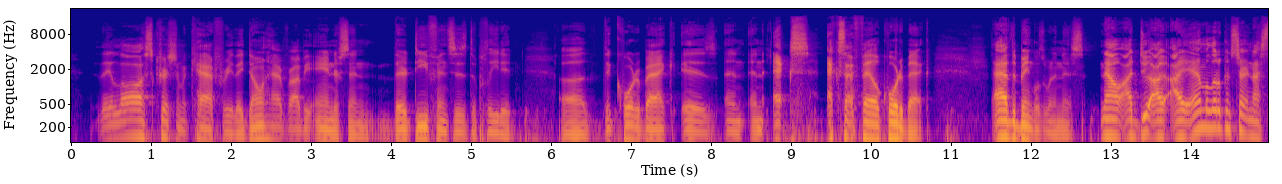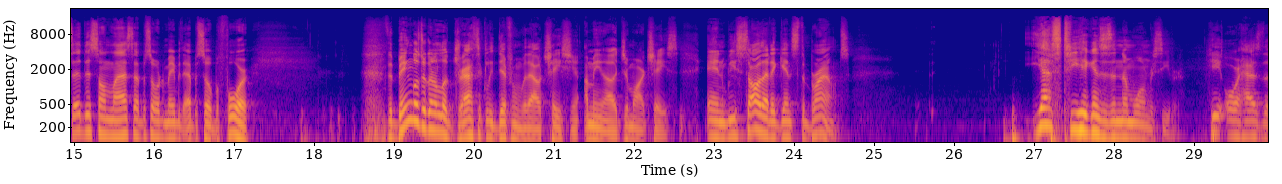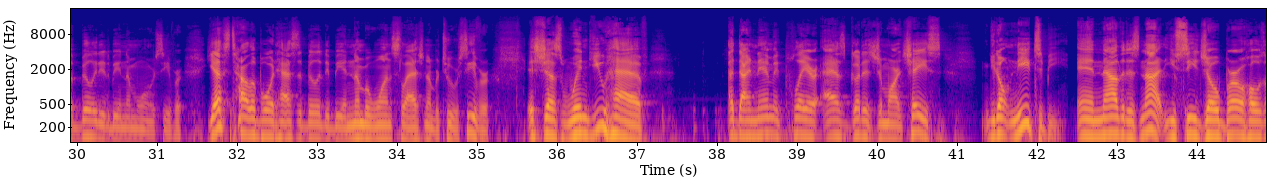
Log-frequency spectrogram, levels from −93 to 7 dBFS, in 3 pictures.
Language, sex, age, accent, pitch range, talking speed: English, male, 30-49, American, 95-135 Hz, 175 wpm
